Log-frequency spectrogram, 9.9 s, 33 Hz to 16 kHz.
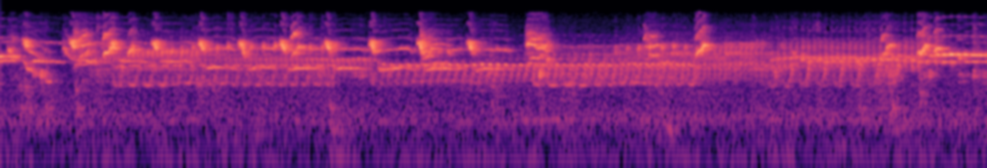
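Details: Waterslager (Malinois) canaries hatched in 2010, recorded at a listening session on 25 November 2010: lively song of rapid bright notes and rolling trills, varied tours flowing one into another over a steady warbling base.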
